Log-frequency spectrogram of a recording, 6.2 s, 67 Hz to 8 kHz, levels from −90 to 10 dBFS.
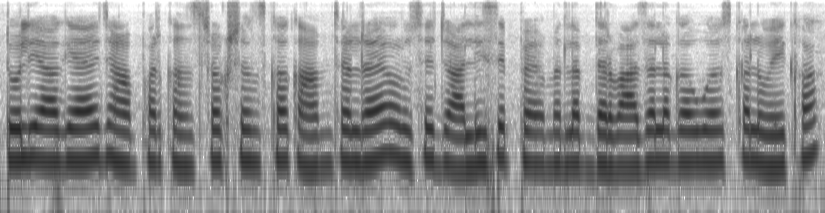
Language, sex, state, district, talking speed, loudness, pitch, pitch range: Hindi, female, Bihar, Gaya, 230 wpm, -15 LUFS, 210 Hz, 200-220 Hz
